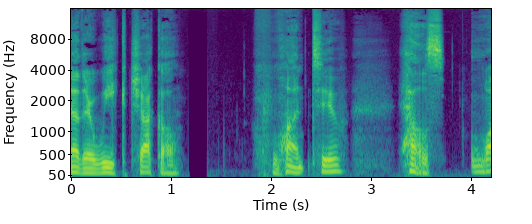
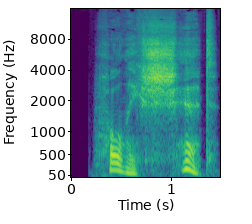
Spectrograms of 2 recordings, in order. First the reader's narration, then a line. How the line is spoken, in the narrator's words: Kate murmured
